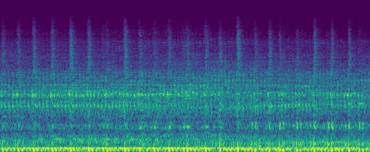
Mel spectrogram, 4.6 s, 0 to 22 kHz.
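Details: 2001 (possibly 2002) Polaris Trail Blazer two-stroke after new air or fuel filter and pull cord, brake and transmission fluid work: even, busy idle with a regular crackly beat, no hunting or dying out; idling fine.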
